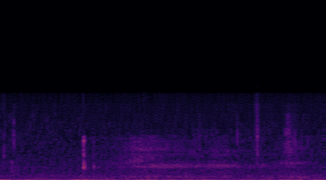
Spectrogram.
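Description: A faint sniff, a breath drawn in through the nose close to a headset microphone, over low background hiss, with a small click just before it.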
